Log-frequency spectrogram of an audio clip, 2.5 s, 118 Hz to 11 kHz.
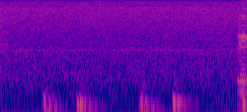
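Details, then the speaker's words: Background heartbeat played during a guided meditation: steady paired low thumps, about 90 beats a minute, over a faint hum; a regular heartbeat. "and you may note the sound of the heartbeat in the background so with your next breath in you may want to bring one or two hands to your chest to your heartbeat be aware of your own beating heart"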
